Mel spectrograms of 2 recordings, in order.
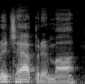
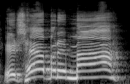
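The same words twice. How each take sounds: First: Said in the usual way. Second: High-pitched excited yell to mom; retold yell. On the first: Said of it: "Well, I yelled out". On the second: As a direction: holler it high through the house, not at full volume. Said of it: "I remember yelling".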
